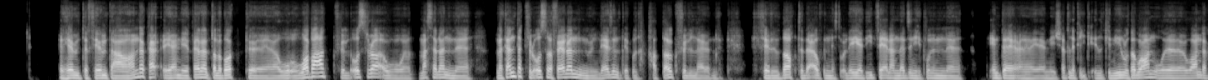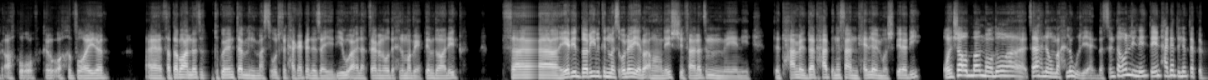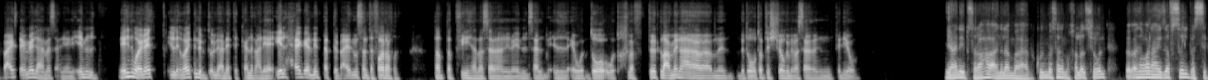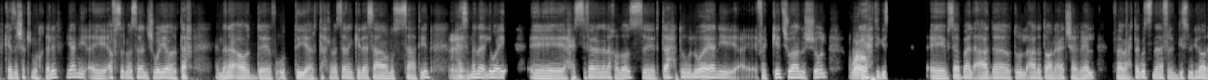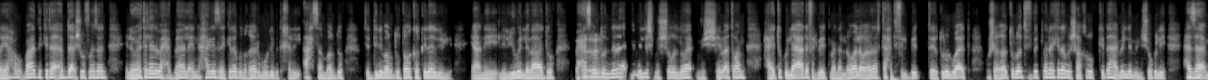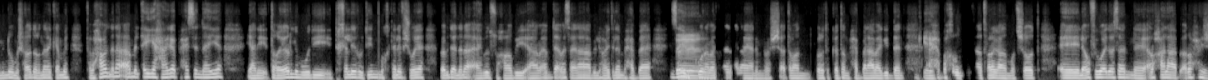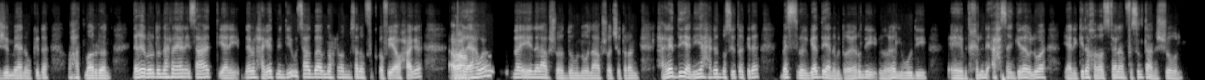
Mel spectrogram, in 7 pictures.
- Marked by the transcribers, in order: tapping; other background noise; unintelligible speech; in English: "مودي"; unintelligible speech; in English: "مودي"; in English: "الroutine"; unintelligible speech; in English: "الgym"; in French: "كافيه"; in English: "مودي"
- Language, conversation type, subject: Arabic, advice, ازاي أقدر أسترخى في البيت بعد يوم شغل طويل؟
